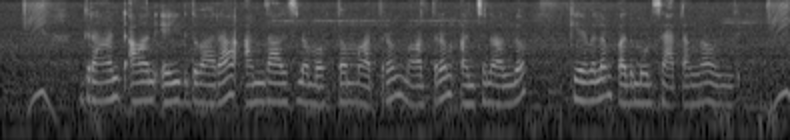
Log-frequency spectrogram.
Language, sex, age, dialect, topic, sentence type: Telugu, female, 18-24, Central/Coastal, banking, statement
